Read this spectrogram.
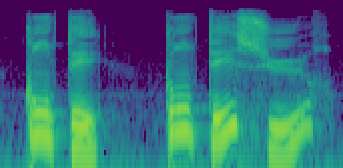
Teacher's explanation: this P is not pronounced, and then O and M together will give you this nasal on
